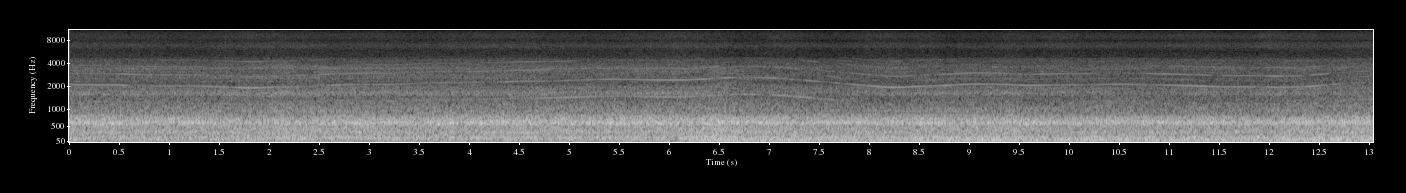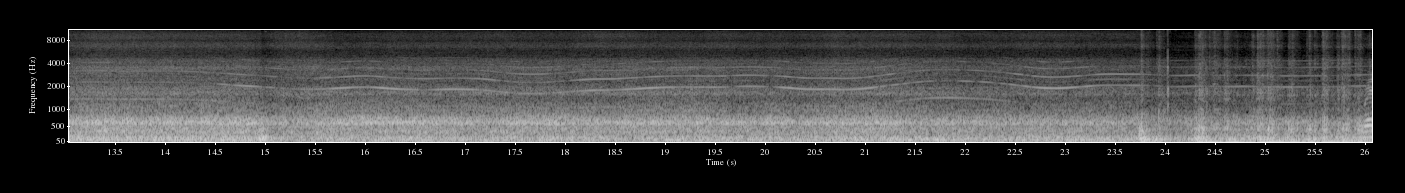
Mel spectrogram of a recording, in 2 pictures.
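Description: Steady rush of airflow past a glider's canopy, heard from inside the cockpit, with a thin electronic variometer tone sliding slowly up and down in pitch. Near the end, an uneven low rumble as the glider touches down and rolls on grass.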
